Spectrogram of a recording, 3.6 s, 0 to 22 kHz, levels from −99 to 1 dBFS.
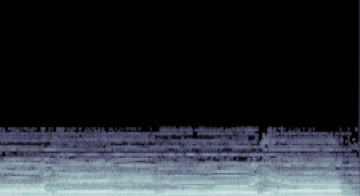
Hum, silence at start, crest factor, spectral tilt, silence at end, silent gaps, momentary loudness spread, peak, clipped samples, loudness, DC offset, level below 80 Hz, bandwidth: none; 0 s; 12 dB; -4.5 dB/octave; 0 s; none; 3 LU; -2 dBFS; under 0.1%; -14 LUFS; under 0.1%; -22 dBFS; 7.4 kHz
